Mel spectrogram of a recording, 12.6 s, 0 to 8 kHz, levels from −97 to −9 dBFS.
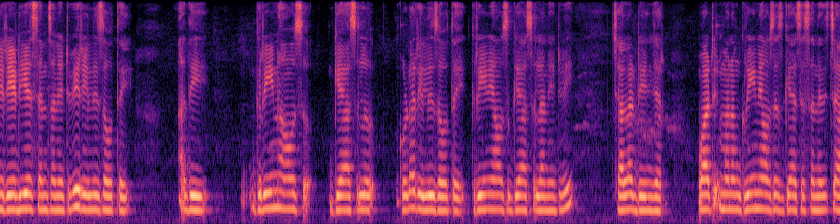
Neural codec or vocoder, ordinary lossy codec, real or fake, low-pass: none; none; real; none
